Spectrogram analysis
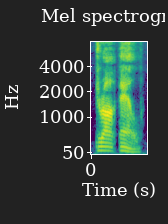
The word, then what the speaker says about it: Yisrael: It is a name, a proper noun, so it is useful to translate its meaning, and to be accurate, we must also transliterate the pronunciation as Yisrael.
